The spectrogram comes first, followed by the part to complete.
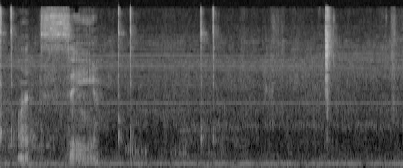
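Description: Faint computer mouse clicks: two quick double clicks about a second apart, then a single sharper click near the end. A brief soft rustle comes about a second in.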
